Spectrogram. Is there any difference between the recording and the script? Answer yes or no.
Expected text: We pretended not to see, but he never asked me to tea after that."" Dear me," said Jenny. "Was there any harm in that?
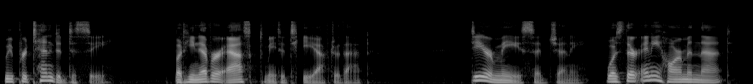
yes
